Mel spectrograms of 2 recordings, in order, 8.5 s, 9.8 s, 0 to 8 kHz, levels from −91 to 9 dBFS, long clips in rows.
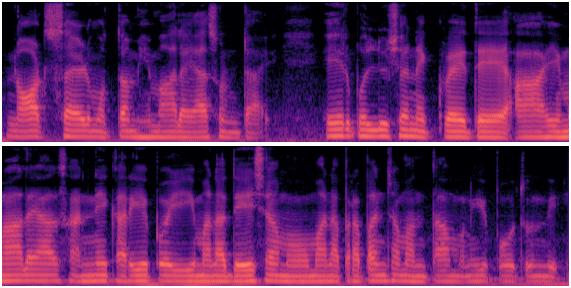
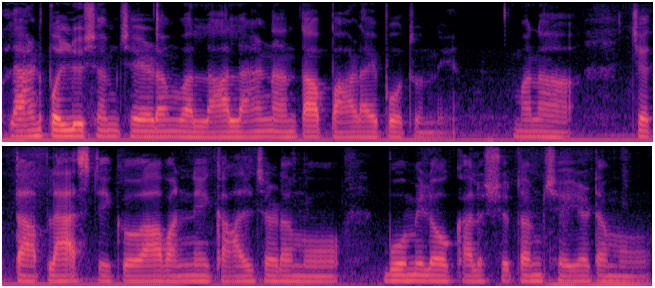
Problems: none marked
